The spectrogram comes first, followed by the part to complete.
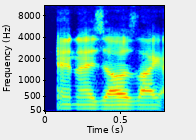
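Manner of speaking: plain reading voice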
